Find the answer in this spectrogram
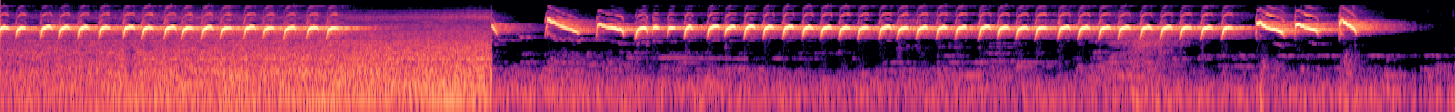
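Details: Oriental white-eye (pleci, 'barbara' type) song used as a master recording for training other birds: long runs of fast, even, high chirps, about three per second, broken by a pause and a few sliding squeaky notes.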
